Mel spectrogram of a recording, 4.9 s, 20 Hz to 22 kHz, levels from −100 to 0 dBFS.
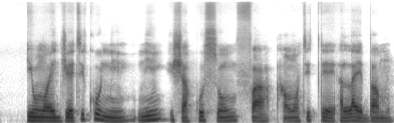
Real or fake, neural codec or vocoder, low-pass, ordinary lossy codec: fake; autoencoder, 48 kHz, 32 numbers a frame, DAC-VAE, trained on Japanese speech; none; none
